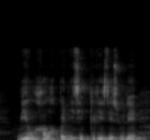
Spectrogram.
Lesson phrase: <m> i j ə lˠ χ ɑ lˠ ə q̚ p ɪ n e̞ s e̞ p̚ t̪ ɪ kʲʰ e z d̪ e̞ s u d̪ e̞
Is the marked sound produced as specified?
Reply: no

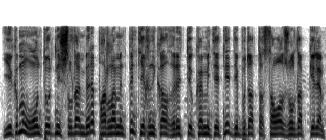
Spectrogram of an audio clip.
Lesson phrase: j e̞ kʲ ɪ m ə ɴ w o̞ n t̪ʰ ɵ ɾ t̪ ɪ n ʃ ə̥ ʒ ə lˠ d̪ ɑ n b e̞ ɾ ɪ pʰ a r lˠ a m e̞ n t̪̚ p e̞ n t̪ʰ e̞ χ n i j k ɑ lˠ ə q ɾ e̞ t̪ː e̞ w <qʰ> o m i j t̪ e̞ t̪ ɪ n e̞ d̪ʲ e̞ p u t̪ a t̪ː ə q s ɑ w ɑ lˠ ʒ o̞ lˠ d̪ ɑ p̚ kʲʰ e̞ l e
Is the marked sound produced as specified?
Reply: no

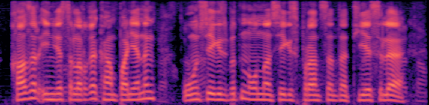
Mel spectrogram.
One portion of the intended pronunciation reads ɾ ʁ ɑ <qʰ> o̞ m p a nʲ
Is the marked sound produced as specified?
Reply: no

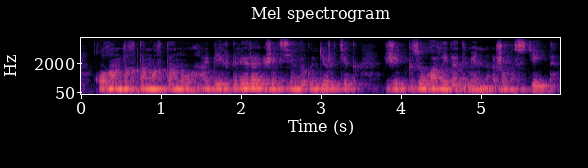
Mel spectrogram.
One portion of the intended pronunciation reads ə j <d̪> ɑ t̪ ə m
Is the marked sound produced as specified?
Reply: yes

